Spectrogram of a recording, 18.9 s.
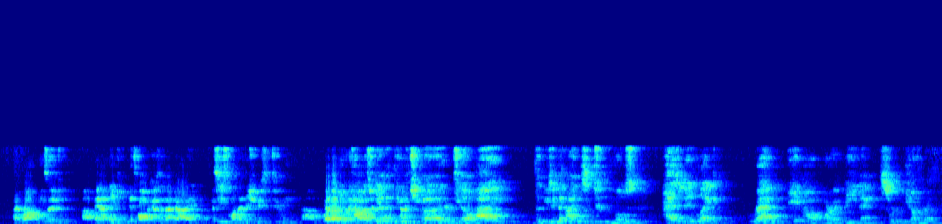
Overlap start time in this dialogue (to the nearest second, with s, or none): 7 s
